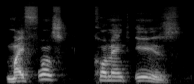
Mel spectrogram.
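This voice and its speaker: A man's voice: fairly high pitch, sing-song, takes it slowly, a bit bright. A man from Nigeria with a Nigerian accent, calling in to a live stream show and talking hesitantly, with many fillers and restarts. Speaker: caller.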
